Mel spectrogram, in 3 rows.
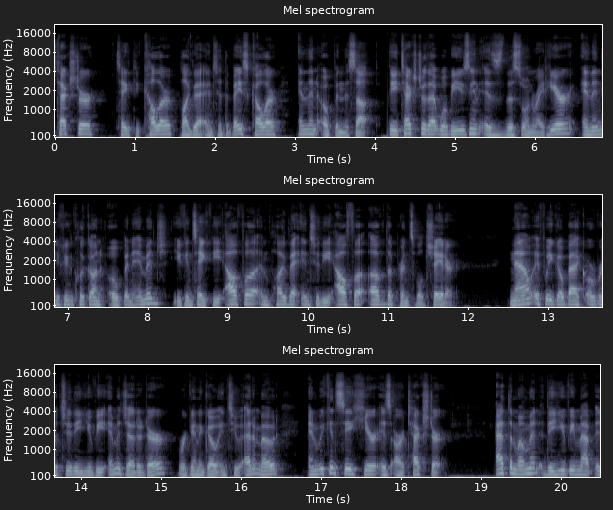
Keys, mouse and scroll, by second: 0.6-4.1 drag, 8.5-15.1 drag, 15.1-16.0 scroll up 2, 16.0 Tab, 16.9-17.8 scroll down 8, 17.8 scroll down 2, 18.9-19.4 scroll up 1, 19.4 alt+a.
